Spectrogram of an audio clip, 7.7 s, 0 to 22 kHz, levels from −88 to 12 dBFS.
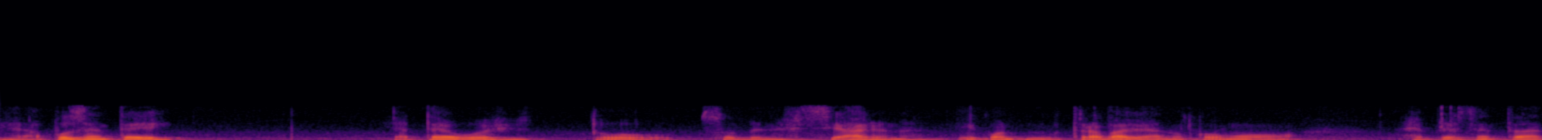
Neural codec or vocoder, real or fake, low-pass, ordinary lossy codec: none; real; 5.4 kHz; none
